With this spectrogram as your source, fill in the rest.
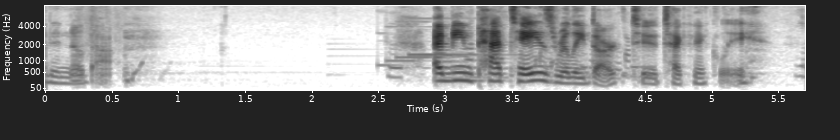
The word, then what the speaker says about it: Pate: I thought her name was Pate because they didn't put an accent on the E, but I guess in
